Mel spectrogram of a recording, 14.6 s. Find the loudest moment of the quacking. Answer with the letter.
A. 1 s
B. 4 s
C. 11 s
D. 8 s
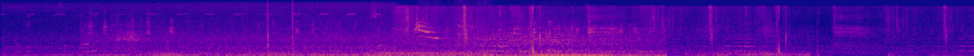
D.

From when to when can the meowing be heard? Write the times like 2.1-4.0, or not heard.
5.5-7.5.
